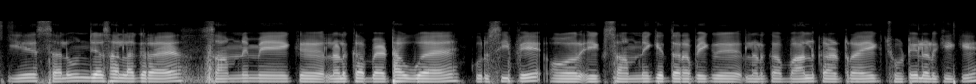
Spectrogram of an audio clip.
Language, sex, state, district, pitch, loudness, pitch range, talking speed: Hindi, male, Chhattisgarh, Balrampur, 135 Hz, -18 LUFS, 135-145 Hz, 185 wpm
